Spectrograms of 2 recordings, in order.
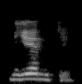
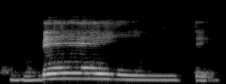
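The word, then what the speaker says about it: veinte: Você não vai pronunciar viente, viente, não. 20, 20, tá?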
